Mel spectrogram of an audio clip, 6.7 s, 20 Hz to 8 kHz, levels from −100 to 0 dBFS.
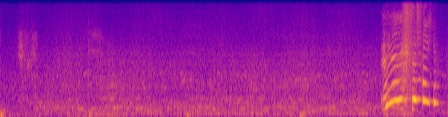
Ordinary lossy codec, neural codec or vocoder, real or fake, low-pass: none; codec, 16 kHz, 1 kbps, X-Codec, HuBERT features, trained on general audio; fake; 7.2 kHz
